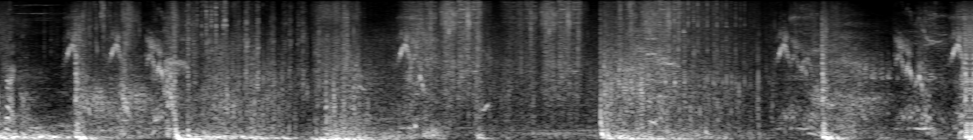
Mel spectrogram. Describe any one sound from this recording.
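Magic blasts whoosh and crackle during a fight.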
